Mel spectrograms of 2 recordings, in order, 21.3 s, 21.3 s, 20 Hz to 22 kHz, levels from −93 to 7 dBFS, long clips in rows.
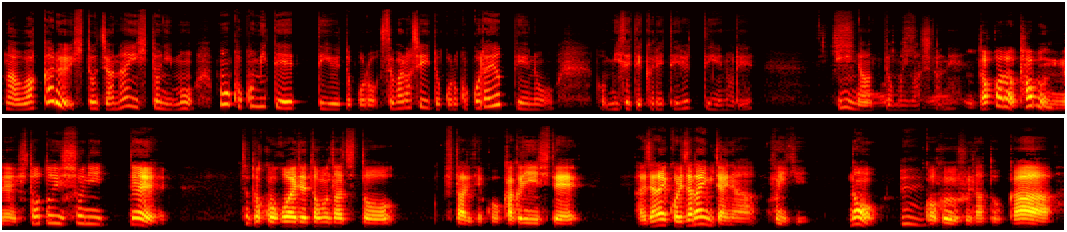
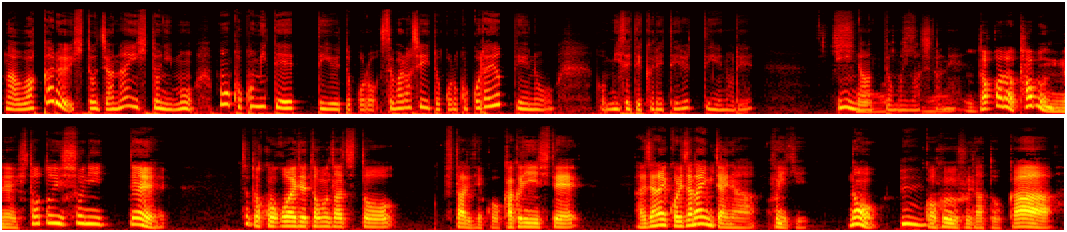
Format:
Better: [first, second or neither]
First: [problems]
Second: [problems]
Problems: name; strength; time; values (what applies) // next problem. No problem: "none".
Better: second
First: thin; very; fading below 400 Hz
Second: none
